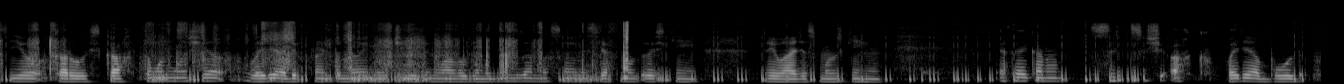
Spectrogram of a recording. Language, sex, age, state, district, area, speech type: Kashmiri, male, 18-30, Jammu and Kashmir, Bandipora, rural, spontaneous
